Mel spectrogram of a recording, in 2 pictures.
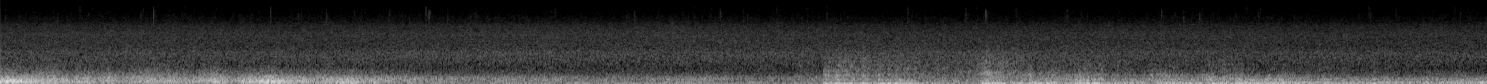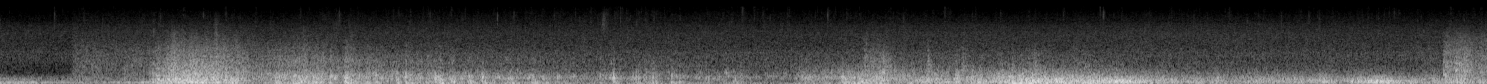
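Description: Thunder rumbling again and again over steady rain. Several long, low rolls swell and fade, the loudest a little past halfway through.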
